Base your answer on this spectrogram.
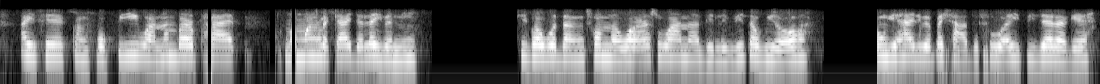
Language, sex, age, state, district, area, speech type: Manipuri, female, 30-45, Manipur, Kangpokpi, urban, conversation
